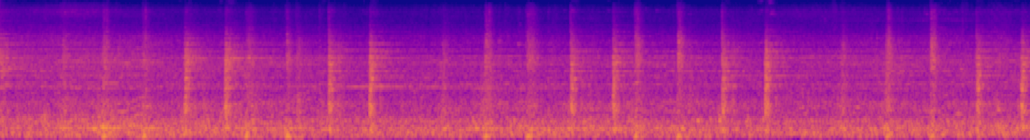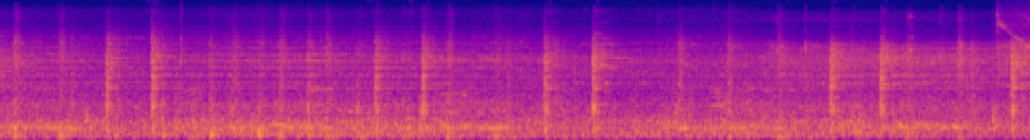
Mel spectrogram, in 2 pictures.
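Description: An express train's passenger coaches roll past, wheels clicking sharply over the rail joints about once or twice a second above a steady rumble.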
